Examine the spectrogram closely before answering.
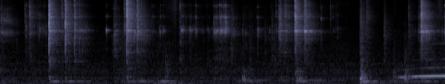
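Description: Plastic game pieces click as they drop into a grid.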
